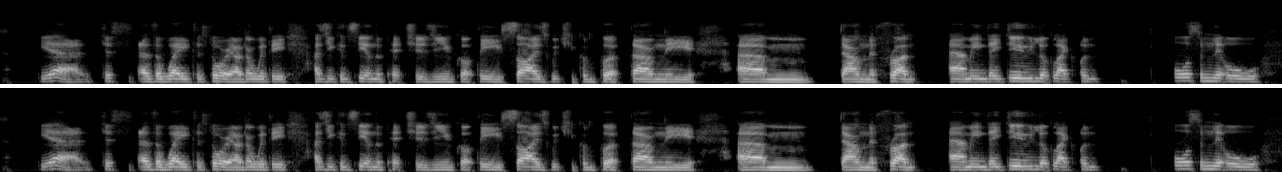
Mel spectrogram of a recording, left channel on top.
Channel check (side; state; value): both; normal; correlation 0.92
